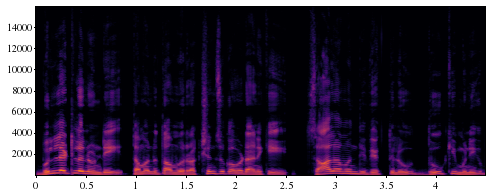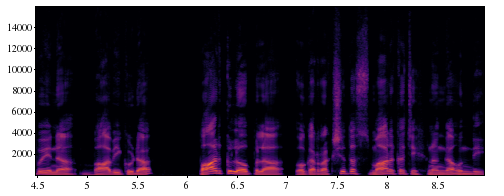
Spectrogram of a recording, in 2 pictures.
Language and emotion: Telugu, neutral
